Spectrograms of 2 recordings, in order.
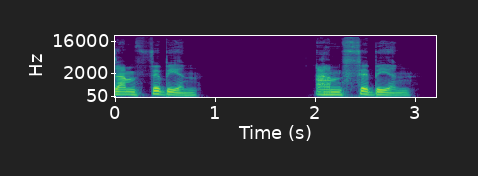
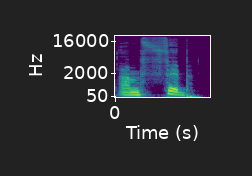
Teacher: Notice the stress on the middle syllable, amphibian.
